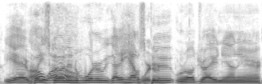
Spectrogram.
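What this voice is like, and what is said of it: Put-on Delaware Philly-ish accent. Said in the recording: “There's a Delaware accent? ... it's got a Philly-ish slash ... Now that you're doing that accent, I hear it too.”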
